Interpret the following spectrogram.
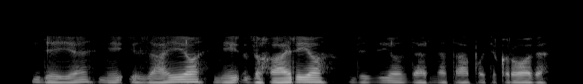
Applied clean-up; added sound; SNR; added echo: none; none; none; none.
